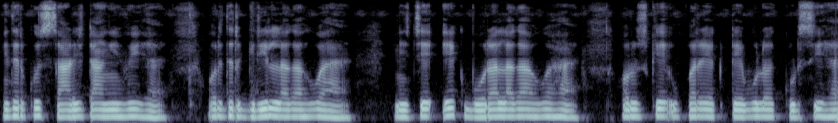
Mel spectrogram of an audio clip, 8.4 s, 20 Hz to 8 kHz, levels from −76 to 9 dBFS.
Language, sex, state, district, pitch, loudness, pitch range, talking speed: Hindi, male, Jharkhand, Palamu, 125 Hz, -16 LUFS, 120-130 Hz, 185 wpm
